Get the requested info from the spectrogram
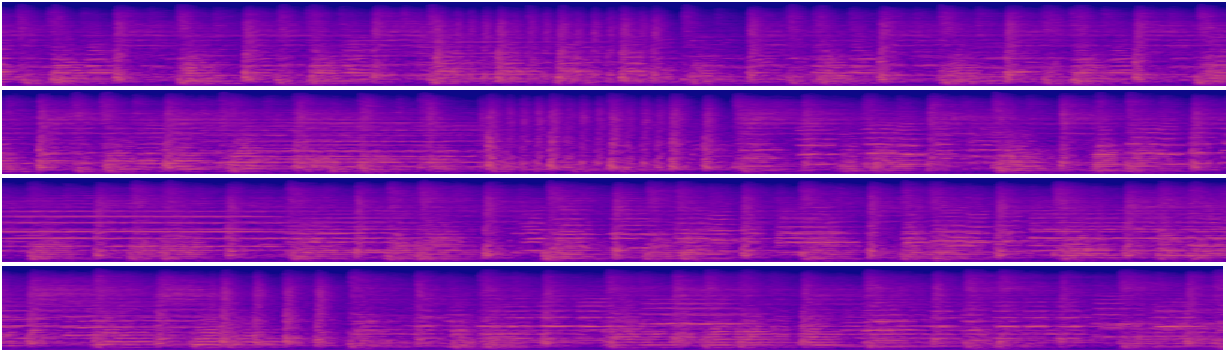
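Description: Concert wind band playing: brass and woodwinds together, tubas in the bass under trumpets and saxophones, with a steady rhythmic beat.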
